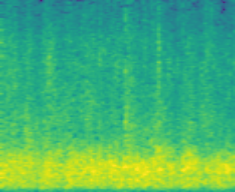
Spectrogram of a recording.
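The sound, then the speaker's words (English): Applause from a worship audience: a dense, even patter of many hands clapping steadily for the whole stretch, with no single voice standing out. “So can we give King Jesus one round of applause?”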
